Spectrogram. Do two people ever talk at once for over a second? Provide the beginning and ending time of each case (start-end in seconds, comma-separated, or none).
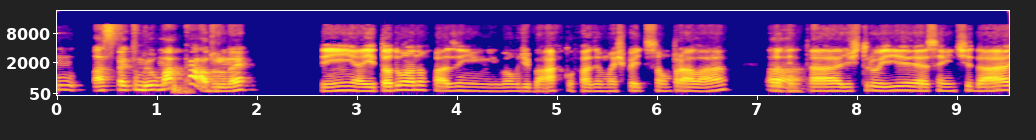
none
